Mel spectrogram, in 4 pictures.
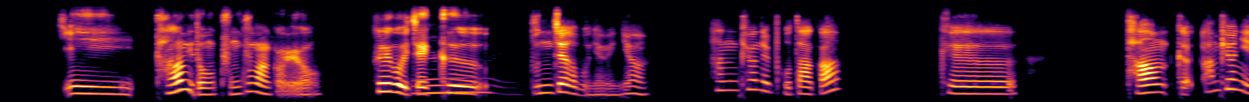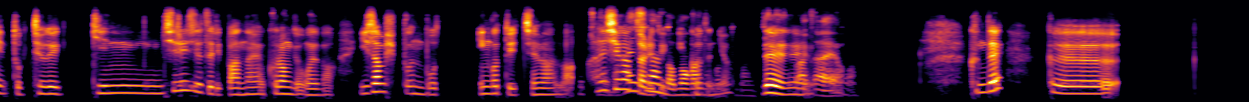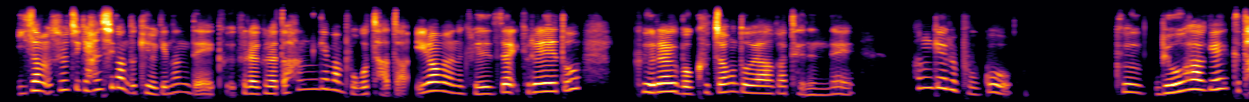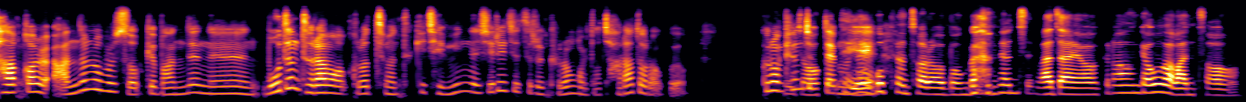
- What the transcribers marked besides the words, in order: other background noise; laughing while speaking: "뭔가"
- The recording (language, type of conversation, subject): Korean, advice, 디지털 기기 사용을 줄이고 건강한 사용 경계를 어떻게 정할 수 있을까요?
